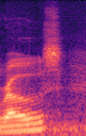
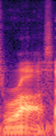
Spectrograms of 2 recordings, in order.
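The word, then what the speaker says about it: Rohs: The original opera house was built by Herman Rose, pronounced Ross.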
